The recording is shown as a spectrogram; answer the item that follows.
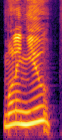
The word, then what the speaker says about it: Molineux: En dan ook nog daar in dat stadion van Wolves met die hele moeilijke naam Molineux. Zeg ik het goed? – Molineux.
